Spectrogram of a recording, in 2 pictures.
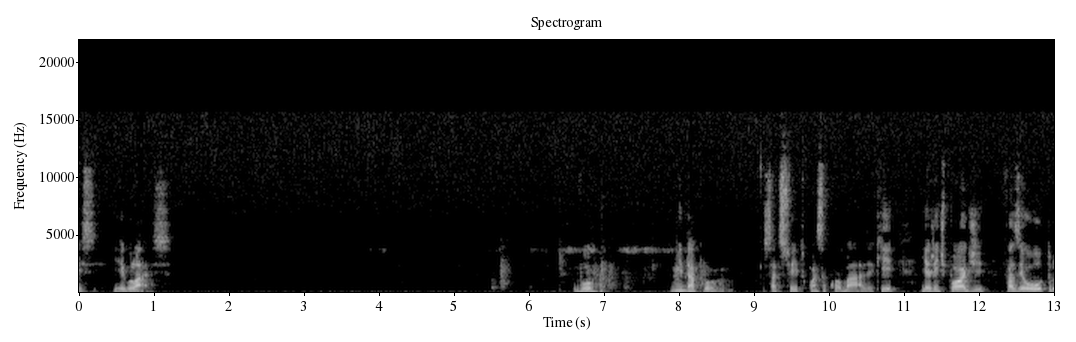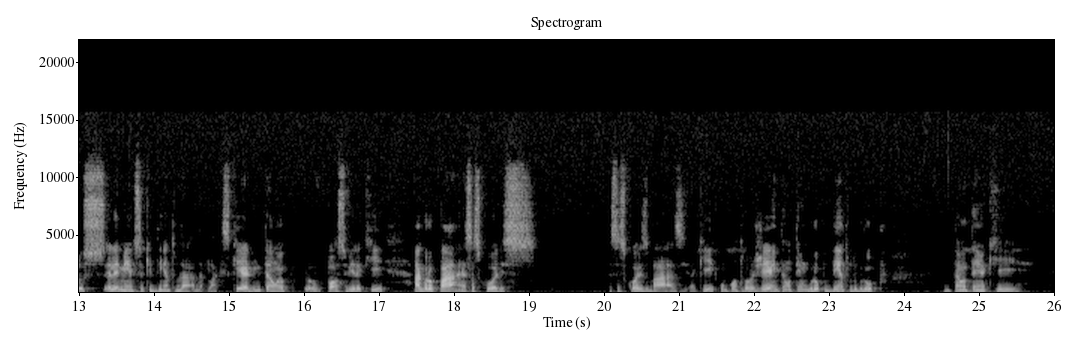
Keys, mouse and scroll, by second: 0.6 click, 1.1 click, 1.7 click, 2.3 click, 2.9 click, 3.5 click, 4.3-6.1 middle drag, 16.0 click, 17.0 click, 17.6 shift+click, 19.9 click, 20.8 shift+click, 21.9 ctrl+g, 24.1 click.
